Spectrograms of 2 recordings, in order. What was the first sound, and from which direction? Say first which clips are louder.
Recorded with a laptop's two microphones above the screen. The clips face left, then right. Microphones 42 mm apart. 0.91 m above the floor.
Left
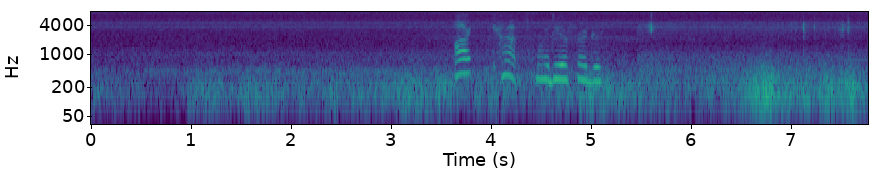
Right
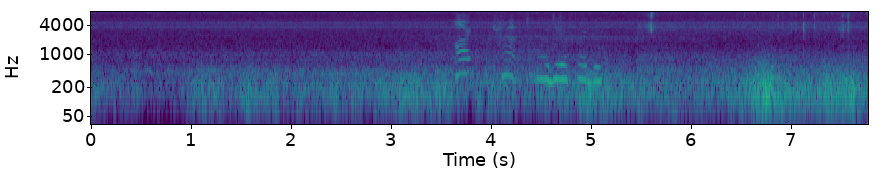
A woman speaking: left 12 dB; 55° left (ahead or behind).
